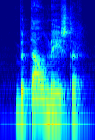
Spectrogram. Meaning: official in charge of payments, paymaster
- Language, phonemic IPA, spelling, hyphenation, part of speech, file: Dutch, /bəˈtaːlˌmeːstər/, betaalmeester, be‧taal‧mees‧ter, noun, Nl-betaalmeester.ogg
